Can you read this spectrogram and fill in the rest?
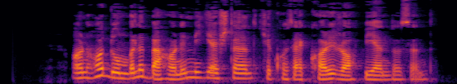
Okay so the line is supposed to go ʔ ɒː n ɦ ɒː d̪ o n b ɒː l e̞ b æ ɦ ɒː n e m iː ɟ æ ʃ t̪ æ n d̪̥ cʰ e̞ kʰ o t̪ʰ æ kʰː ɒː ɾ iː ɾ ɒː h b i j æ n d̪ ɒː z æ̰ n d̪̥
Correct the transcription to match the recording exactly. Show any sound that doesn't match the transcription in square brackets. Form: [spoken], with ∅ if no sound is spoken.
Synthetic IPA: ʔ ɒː n ɦ ɒː d̪ o [m] b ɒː l e̞ b æ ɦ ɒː n e m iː ɟ æ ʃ t̪ æ n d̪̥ cʰ e̞ kʰ o t̪ʰ æ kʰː ɒː ɾ iː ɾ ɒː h b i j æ n d̪ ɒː z æ̰ n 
